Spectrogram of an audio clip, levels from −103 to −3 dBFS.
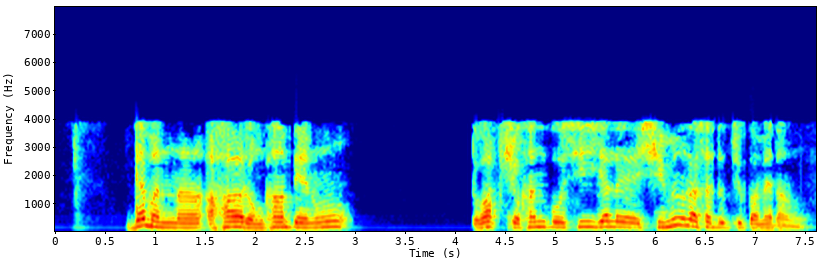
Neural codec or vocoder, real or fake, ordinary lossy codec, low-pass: none; real; AAC, 16 kbps; 7.2 kHz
